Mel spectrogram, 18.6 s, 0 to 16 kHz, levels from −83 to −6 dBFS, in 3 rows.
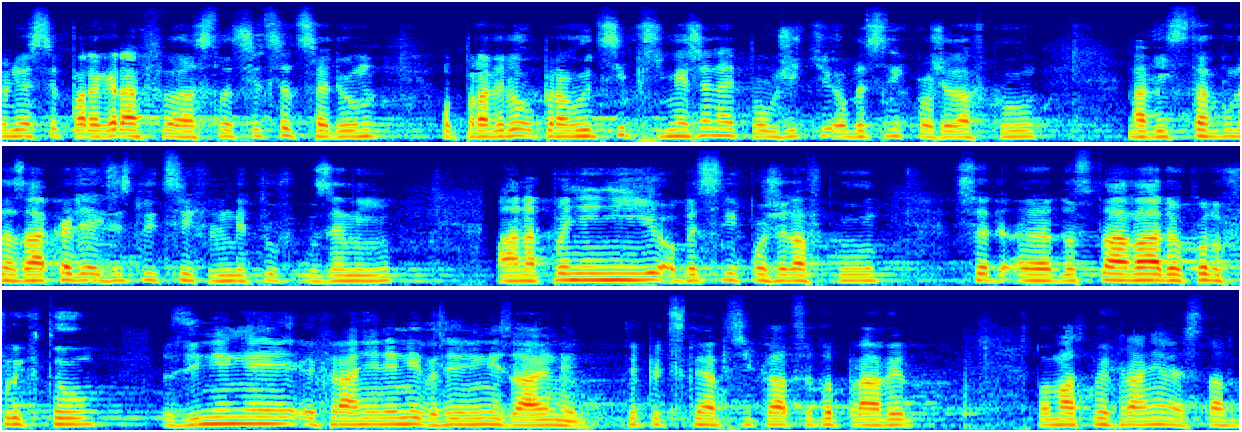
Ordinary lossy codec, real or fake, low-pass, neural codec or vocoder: AAC, 48 kbps; fake; 14.4 kHz; codec, 44.1 kHz, 2.6 kbps, SNAC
